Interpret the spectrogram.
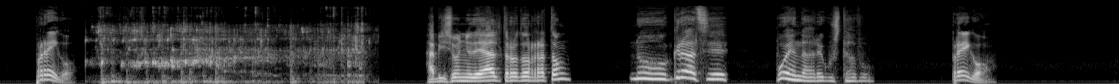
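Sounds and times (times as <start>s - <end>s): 
speech: 0.4s - 1.3s, 4.3s - 8.8s, 9.5s - 10.0s
Scotch whisky poured straight without ice into a glass: 0.9s - 3.8s.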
